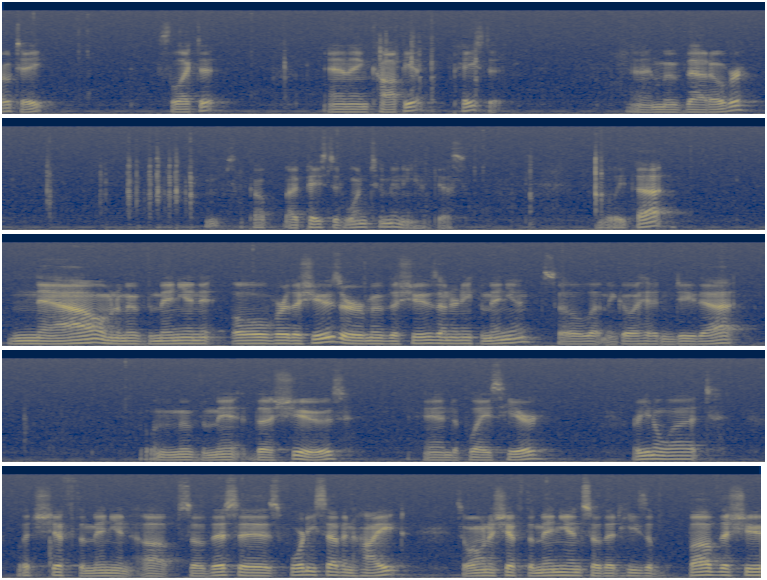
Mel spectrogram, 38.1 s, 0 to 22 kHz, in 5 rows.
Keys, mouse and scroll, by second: 0.7-3.8 drag, 3.8 ctrl+c, 4.2 ctrl+v, 6.5 Left, 10.9 click, 12.3 shift+click, 13.6 Delete, 14.8 right click, 15.2 right click, 18.8-22.4 drag, 22.4-25.8 right drag, 25.8-34.1 drag, 34.1-37.0 right drag, 37.0-38.1 drag.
